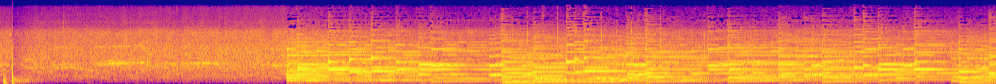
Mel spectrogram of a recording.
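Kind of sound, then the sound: crowd, audience clapping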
